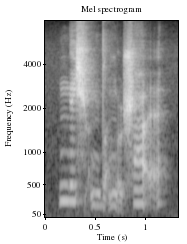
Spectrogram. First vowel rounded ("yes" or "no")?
no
